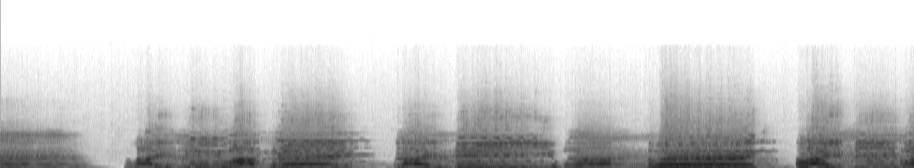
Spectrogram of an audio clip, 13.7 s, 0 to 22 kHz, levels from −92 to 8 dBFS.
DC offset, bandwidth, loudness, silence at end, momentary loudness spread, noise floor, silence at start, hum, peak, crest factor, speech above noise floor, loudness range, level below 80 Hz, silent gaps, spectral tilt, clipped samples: under 0.1%; 9.2 kHz; -14 LUFS; 0 s; 15 LU; -52 dBFS; 0 s; none; 0 dBFS; 14 dB; 39 dB; 6 LU; -62 dBFS; none; -5 dB/octave; under 0.1%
